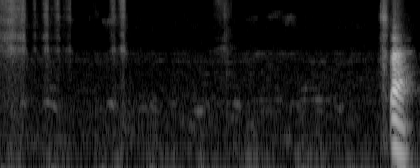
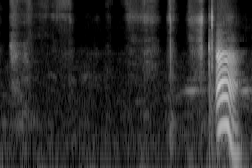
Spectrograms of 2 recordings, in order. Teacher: the air must be completely sealed off from the lungs and forced out of the mouth in a dry, sharp pop. The sound is created by building and releasing pressure in the throat mouth.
